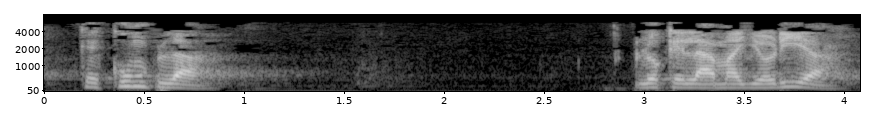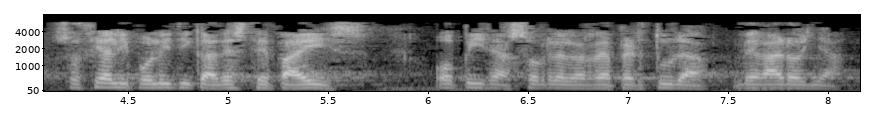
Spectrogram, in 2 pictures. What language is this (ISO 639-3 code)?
spa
